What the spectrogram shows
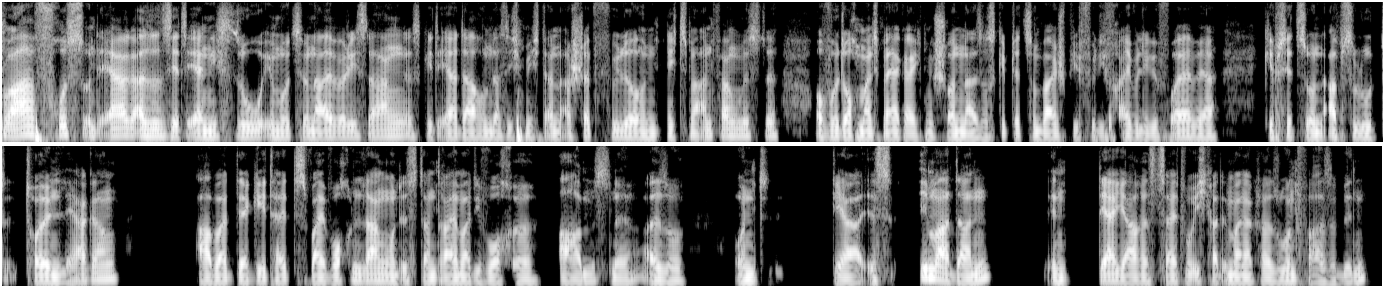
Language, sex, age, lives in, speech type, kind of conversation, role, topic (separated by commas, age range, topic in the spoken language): German, male, 18-19, Germany, conversation, advice, user, Wie kann ich trotz ständig hohem Arbeitspensum wieder mehr Freizeit bekommen?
